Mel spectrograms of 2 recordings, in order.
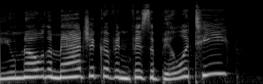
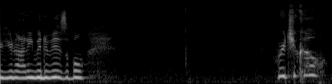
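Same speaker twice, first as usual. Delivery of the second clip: ordinary talk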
